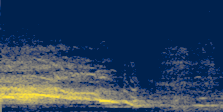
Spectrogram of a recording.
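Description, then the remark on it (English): A shrill, high-pitched screech from a voice imitating a screaming dragon, loud at first and then sliding downward in pitch before trailing off into a fainter rasp. “Scream dragons. Scream the dragons.”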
